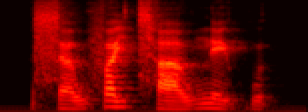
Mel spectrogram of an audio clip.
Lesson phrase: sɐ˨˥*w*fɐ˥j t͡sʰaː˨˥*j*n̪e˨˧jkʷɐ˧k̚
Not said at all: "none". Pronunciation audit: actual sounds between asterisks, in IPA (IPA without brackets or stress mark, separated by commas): w, w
